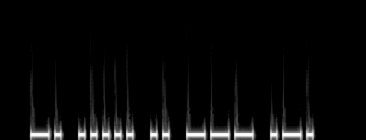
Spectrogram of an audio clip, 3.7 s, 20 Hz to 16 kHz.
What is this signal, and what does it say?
Morse code, heard as a keyed tone, about 21 wpm, 700 Hz. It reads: N5IOR
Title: USA Call Signs - 5 Characters - Repeated 3x - 20wpm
